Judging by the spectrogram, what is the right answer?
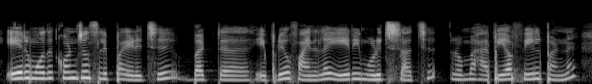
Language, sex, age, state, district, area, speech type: Tamil, female, 18-30, Tamil Nadu, Krishnagiri, rural, spontaneous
